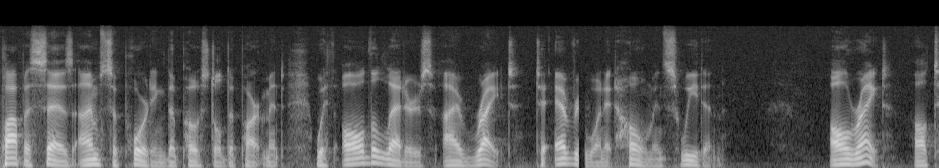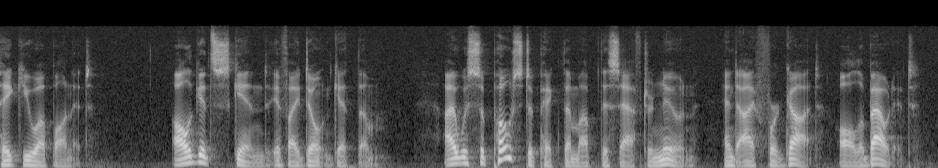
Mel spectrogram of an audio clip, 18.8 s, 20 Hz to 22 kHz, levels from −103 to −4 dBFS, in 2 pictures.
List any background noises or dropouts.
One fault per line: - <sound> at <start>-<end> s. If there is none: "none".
- dropout at 5.8-5.9 s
